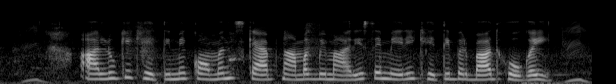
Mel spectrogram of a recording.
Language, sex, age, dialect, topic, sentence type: Hindi, female, 18-24, Hindustani Malvi Khadi Boli, agriculture, statement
